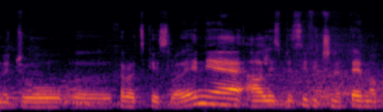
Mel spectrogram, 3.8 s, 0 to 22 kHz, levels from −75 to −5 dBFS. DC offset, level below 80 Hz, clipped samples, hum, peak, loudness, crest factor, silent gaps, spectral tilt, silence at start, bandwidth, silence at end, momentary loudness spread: under 0.1%; -82 dBFS; under 0.1%; none; -12 dBFS; -30 LUFS; 18 dB; none; -4 dB/octave; 0 s; 15.5 kHz; 0 s; 10 LU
